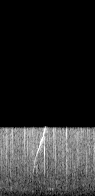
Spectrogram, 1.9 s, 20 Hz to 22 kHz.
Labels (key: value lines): label: biophony, dolphin
recorder: SoundTrap 500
